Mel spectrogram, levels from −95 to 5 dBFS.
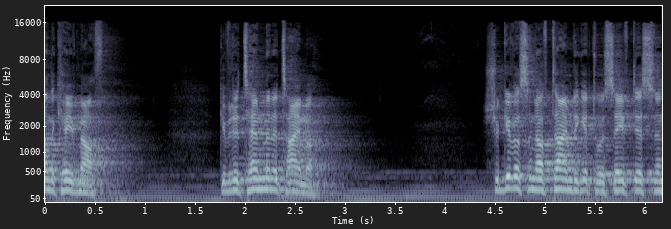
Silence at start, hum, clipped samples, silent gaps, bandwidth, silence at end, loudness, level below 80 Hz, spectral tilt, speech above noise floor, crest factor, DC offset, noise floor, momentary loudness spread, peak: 0 s; none; under 0.1%; none; 17 kHz; 0 s; -25 LUFS; -50 dBFS; -4 dB/octave; 26 dB; 18 dB; under 0.1%; -51 dBFS; 17 LU; -8 dBFS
